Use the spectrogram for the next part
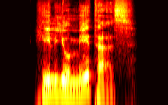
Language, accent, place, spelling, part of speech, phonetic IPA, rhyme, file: German, Germany, Berlin, Heliometers, noun, [heli̯oˈmeːtɐs], -eːtɐs, De-Heliometers.ogg
- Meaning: genitive singular of Heliometer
